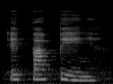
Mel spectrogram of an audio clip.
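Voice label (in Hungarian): "liba", Hungarian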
